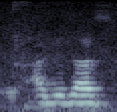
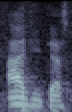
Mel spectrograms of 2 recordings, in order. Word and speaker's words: Adidas: Abdullah could you say how you say in German Adidas because I'm saying the British way we say Adidas how do you say it in German Adidas Adidas okay it's pretty name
